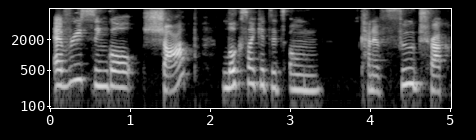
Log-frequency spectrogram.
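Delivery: normal talking voice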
